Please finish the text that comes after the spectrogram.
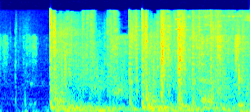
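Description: Shotgun fire in the Valorant video game, a sudden loud blast followed by a dense burst of heavy shots and rattling that carries on for a couple of seconds with no talking.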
